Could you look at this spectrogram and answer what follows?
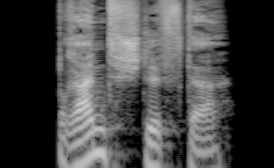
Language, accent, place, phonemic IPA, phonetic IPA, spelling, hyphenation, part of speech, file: German, Germany, Berlin, /ˈbrantˌʃtɪftər/, [ˈbʁan(t)ˌʃtɪf.tɐ], Brandstifter, Brand‧stif‧ter, noun, De-Brandstifter.ogg
- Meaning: arsonist (person who has committed the act of arson)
